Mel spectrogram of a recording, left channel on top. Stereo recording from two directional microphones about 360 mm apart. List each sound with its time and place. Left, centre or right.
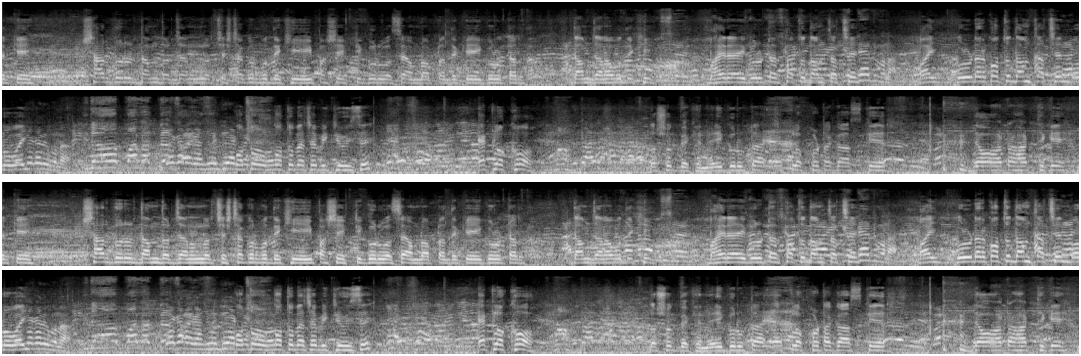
0.9 s speech: centre
12.5 s speech: right
13.1 s speech: centre
15.5 s speech: centre
17.4 s speech: centre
